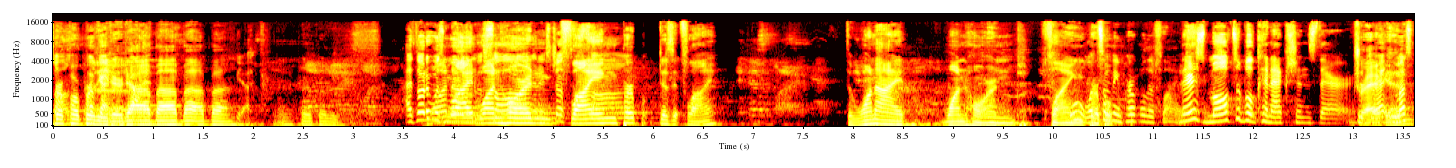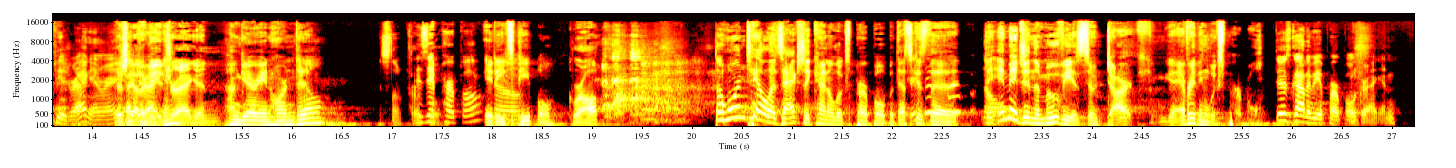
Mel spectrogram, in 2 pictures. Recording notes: This LIVE recording from LeakyCon 2023 at McCormick Place in Chicago IL! Our audience-participatory mega show.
